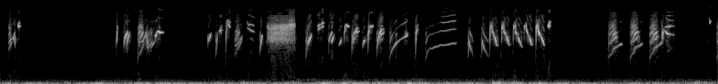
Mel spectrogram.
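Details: An older goldfinch sings to teach a younger goldfinch: a rapid, tinkling run of high chirps, rising whistles and a brief buzzy note, delivered almost continuously with short gaps, over faint low hum.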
